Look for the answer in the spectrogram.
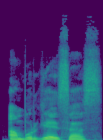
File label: "hamburguesas", Spanish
